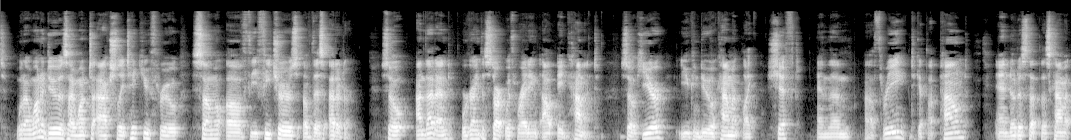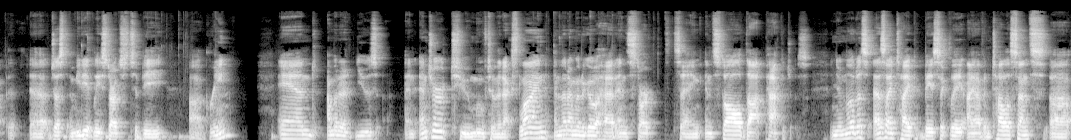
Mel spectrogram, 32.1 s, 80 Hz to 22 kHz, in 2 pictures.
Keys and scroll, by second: 8.8 shift+3, 9.3 shift+space, 9.9 space, 16.3-19.3 typing, 23.8-26.1 typing.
